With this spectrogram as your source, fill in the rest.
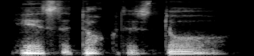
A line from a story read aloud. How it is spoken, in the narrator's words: she whispered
